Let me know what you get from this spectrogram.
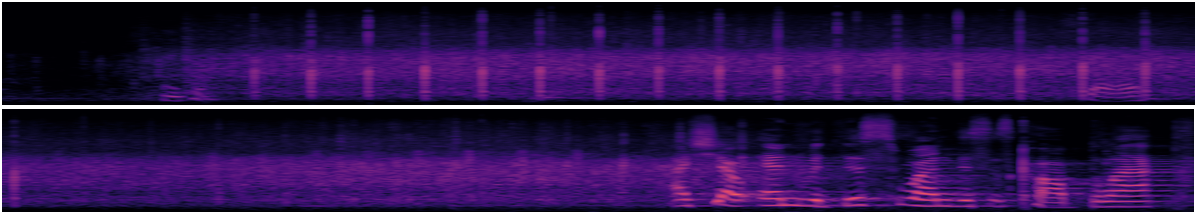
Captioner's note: applause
